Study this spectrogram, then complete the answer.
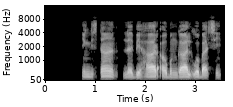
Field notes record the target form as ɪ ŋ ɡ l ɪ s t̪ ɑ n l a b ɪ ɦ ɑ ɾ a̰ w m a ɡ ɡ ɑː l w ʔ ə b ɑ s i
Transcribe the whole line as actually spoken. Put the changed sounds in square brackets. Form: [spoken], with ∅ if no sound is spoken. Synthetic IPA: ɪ ŋ ɡ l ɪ s t̪ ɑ n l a b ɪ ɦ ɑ ɾ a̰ w [b] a [ŋ] ɡ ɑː l w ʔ ə b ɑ s i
